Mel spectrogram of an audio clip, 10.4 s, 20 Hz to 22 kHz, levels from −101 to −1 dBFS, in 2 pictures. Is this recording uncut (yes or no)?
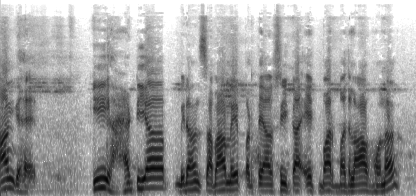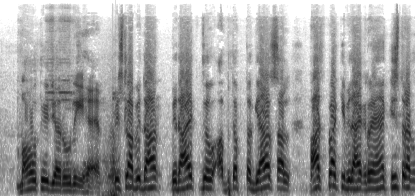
no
